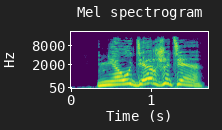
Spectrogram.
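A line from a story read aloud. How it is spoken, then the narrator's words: Man shouting furiously. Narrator (Russian): свирепея прокричал мужчина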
